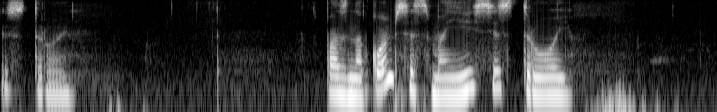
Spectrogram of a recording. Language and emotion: Russian, neutral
